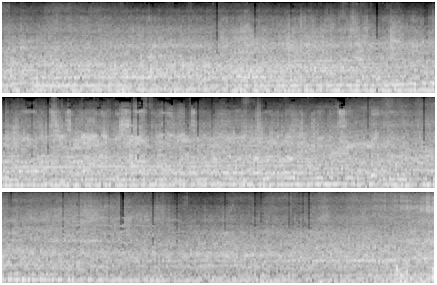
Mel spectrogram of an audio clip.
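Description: Race car engines roar loudly and drone steadily.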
